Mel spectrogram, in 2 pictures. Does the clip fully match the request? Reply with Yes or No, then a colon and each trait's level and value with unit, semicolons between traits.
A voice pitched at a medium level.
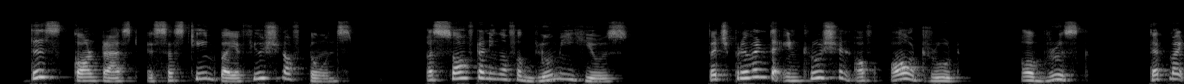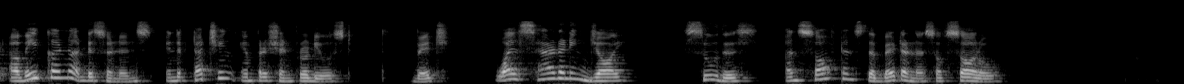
Yes: medium, 180 Hz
